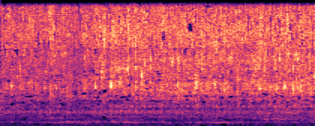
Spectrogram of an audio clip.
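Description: Marinated chicken pieces frying in a mix of hot vegetable and mustard oil in a non-stick pan: a steady, even sizzle with fine crackles.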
